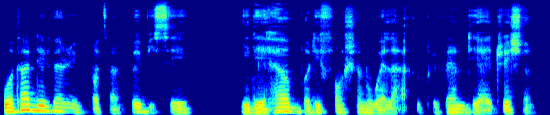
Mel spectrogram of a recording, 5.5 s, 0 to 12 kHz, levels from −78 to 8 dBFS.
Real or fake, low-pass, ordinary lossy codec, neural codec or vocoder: real; none; none; none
